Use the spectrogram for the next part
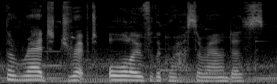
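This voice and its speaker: With music playing underneath, a woman streamer dramatically and expressively voices visual novel narration and chats casually with her audience between lines. Her voice sits on the low side, with fairly even intonation at a moderate speed.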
